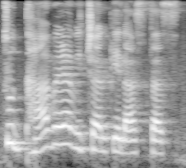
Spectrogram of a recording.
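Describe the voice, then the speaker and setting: A woman's voice: mid-range voice, animated, normal speed, a little mellow, natural voice. A woman narrator reading the lines of an angry young wife who scolds indignantly.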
